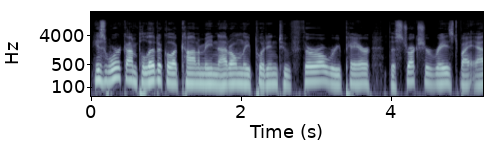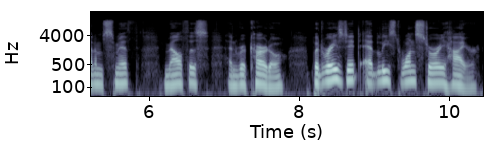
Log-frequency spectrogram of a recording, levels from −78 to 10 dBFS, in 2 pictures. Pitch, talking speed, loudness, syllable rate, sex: 135 Hz, 160 wpm, -18 LUFS, 5.4 syllables/s, male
